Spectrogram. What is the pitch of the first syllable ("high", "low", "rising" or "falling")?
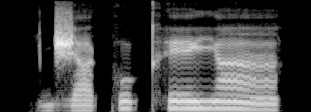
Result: low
